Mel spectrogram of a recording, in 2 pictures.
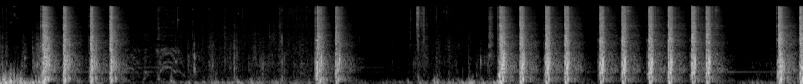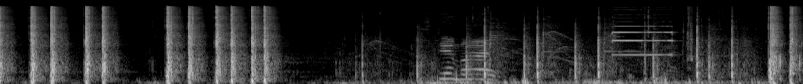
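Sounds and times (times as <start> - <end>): pistol shots: 0.4 - 1.3, 3.2 - 3.6, 5.0 - 10.9, 15.0 - 16.0.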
